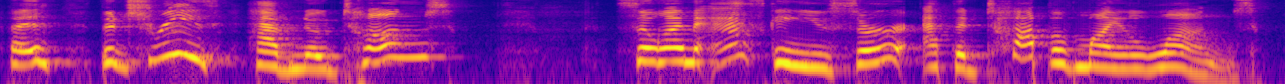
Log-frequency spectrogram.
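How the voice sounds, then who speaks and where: Storybook creature: indignant old male forest guardian, bossy, sharp, high and slow, played by a woman reader. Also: big pitch swings, exaggerated voice. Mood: indignant, pleading. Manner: bossy, emphatic, shouting and puffing.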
